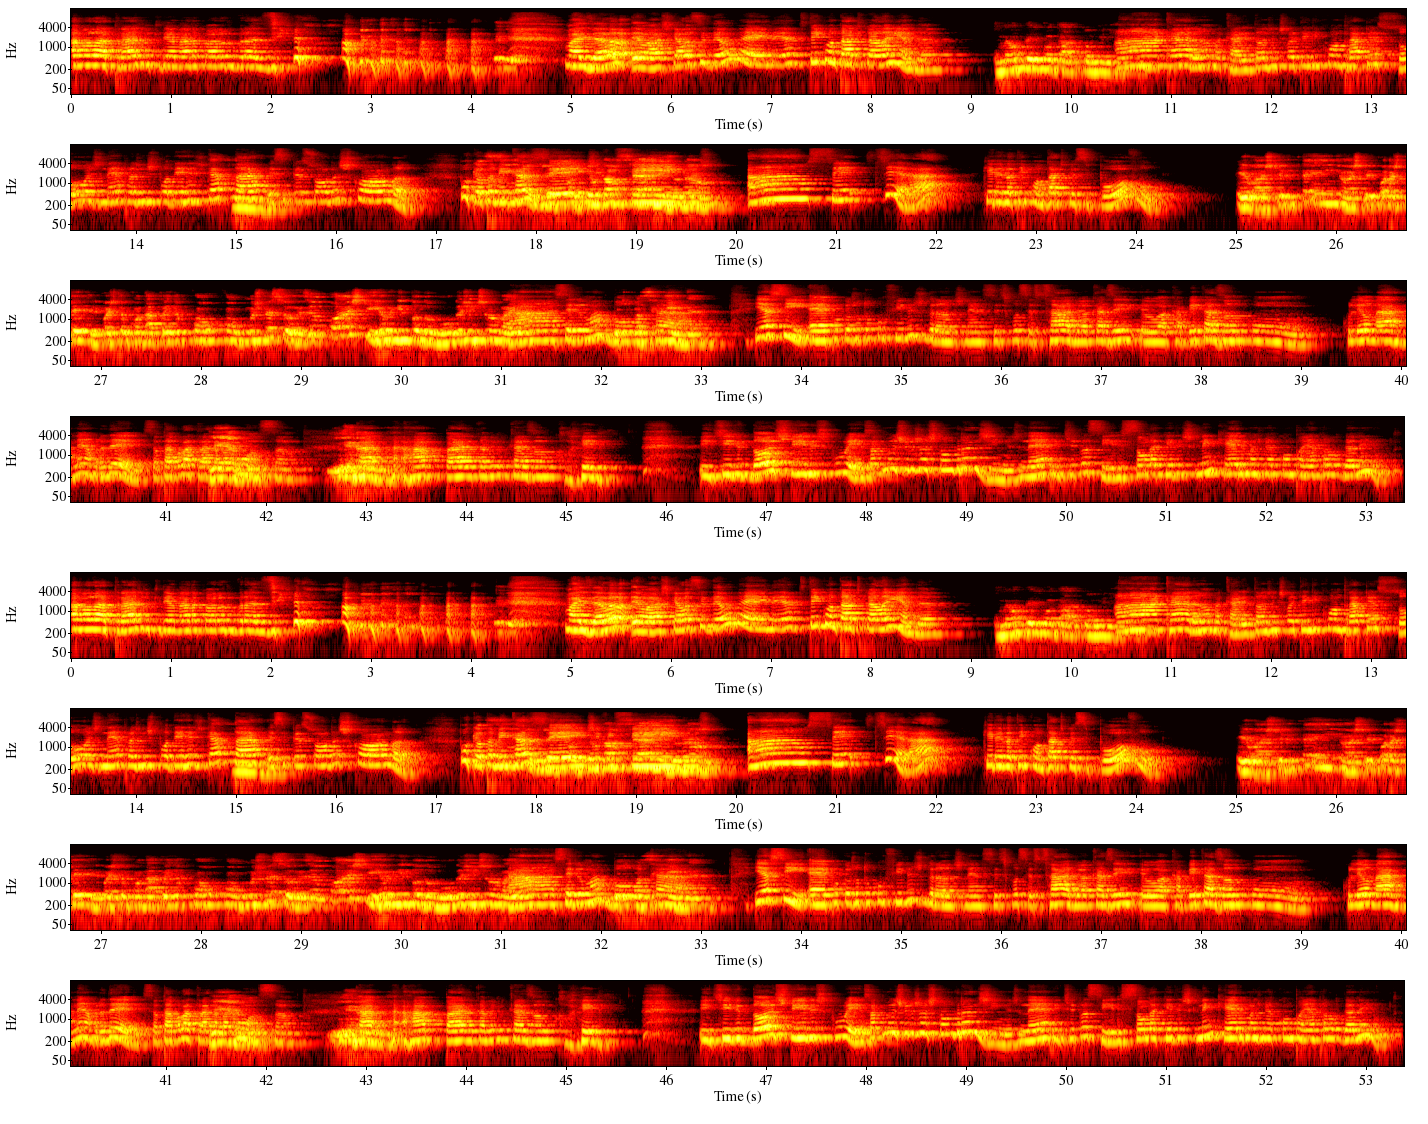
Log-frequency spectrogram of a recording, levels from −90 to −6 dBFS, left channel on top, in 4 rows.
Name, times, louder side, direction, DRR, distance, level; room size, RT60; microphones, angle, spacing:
voice 1, 0.0-2.4 2.7-2.8 3.7-3.8 4.4-8.7 10.4-16.7 17.2-19.6 20.1-21.2 21.4-22.0 22.5-24.2 31.1-33.1 33.5-39.1 39.5-42.3 42.9-45.4 45.8-46.0 46.3-53.2, right 1 dB, 15° right, 2 dB, 0.4 m, -29 dB
voice 2, 2.9-3.4 4.2-4.5 9.2-10.8 15.0-15.3 17.6-19.8 25.0-31.2 32.3-33.0 41.4-42.0 42.6-43.3, left 1 dB, 60° left, -1 dB, 0.9 m, -30 dB
4.1 x 2.4 x 3.6 m, 0.73 s
head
